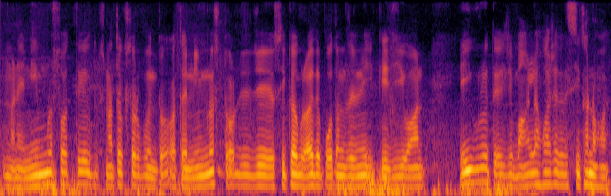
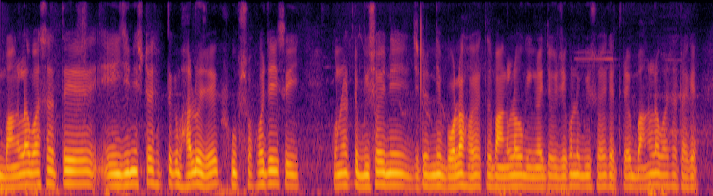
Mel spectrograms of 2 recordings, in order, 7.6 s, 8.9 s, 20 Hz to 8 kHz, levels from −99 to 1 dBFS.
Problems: none marked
